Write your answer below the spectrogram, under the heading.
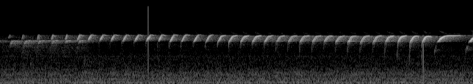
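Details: American Singer canary song: a fast, even trill of rapid rising chirps repeated about twice a second, steady in pitch and ending on a brighter note, with one brief click.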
